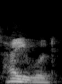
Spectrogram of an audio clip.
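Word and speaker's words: Hayward: new chief constable chris haywood it's h-a-y-w-a-r-d but pronounced haywood um his intention is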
